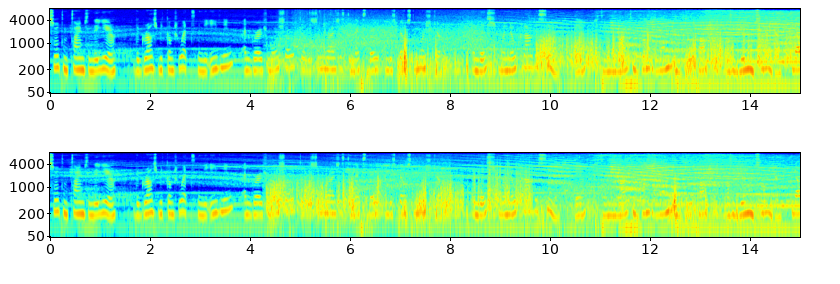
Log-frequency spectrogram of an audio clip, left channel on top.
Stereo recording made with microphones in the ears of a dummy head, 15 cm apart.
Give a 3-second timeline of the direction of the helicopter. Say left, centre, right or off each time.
right, right, right, right, centre.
